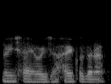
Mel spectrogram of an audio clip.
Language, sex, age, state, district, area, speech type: Manipuri, male, 30-45, Manipur, Imphal West, urban, conversation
